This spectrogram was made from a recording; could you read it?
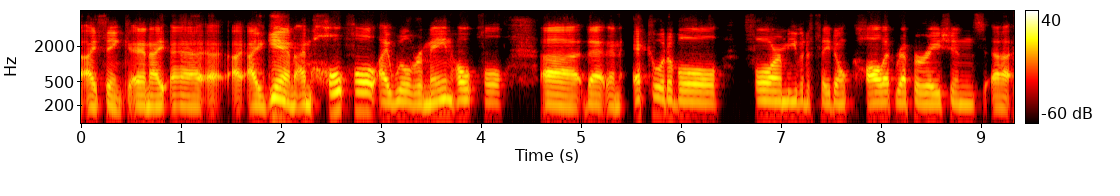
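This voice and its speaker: A man teaching at a university, speaking on a panel in a hesitant, measured way with many fillers, over a video call. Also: on the low side, dull audio. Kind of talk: unscripted panel remarks.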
